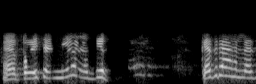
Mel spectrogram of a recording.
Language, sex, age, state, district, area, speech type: Odia, female, 45-60, Odisha, Ganjam, urban, conversation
